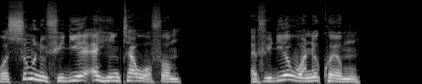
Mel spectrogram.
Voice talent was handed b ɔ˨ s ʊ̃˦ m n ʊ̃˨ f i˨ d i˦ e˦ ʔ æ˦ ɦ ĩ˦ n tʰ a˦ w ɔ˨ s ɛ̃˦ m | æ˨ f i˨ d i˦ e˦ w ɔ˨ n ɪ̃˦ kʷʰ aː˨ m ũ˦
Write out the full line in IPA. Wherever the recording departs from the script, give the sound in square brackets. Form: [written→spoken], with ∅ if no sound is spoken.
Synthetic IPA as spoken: [b→w] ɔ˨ s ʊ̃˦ m n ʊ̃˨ f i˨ d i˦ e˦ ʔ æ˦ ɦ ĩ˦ n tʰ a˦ w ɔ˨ [s→f] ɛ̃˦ m | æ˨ f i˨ d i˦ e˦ w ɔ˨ n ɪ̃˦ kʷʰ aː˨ m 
